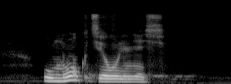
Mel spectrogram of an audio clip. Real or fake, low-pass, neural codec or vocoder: fake; 10.8 kHz; autoencoder, 48 kHz, 32 numbers a frame, DAC-VAE, trained on Japanese speech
